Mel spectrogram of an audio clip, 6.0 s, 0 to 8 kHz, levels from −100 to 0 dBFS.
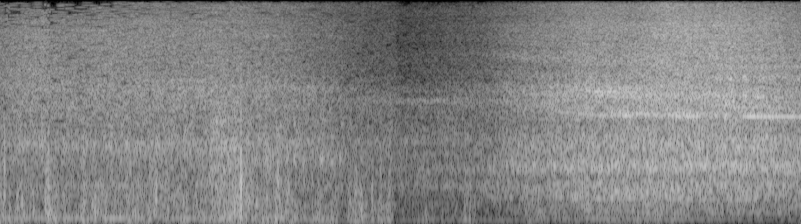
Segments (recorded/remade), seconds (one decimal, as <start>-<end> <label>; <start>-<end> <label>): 0.0-1.5 recorded; 1.5-3.7 remade; 3.7-6.0 recorded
